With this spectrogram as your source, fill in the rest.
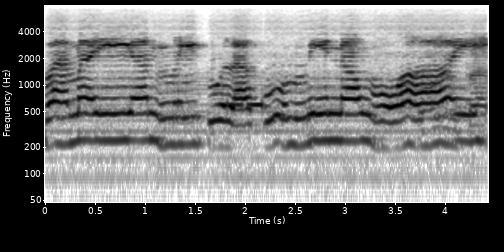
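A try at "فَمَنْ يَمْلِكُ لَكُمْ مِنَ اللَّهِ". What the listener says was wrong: Yamliku lakum minat, dengungnya kurang lama ya. Alhamdulillah, tinggal bagaimana dengung-dengungnya dilengkapi.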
